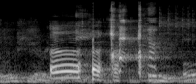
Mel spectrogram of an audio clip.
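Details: 9-month-old baby boy standing on his own, making a deliberate, playful fake cough: a brief vocal sound followed by a few short, light cough-like bursts.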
